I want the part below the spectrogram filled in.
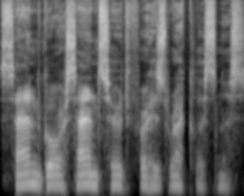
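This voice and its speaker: In a put-on character voice, the speaker moves at a moderate pace with monotone, flat intonation over a very clean recording with a silent background. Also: man. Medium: read story. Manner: grunting, muttering.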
